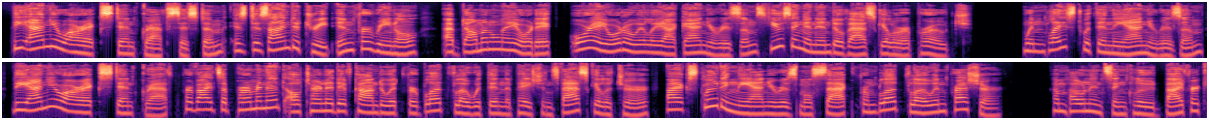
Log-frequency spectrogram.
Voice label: Medical, no music, Approachable · Confident · Knowledgeable; AneuRX; Warm · Inviting · Engaging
